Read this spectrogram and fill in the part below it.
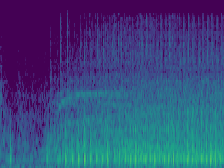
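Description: A sewing machine stitches with a fast, steady rattle.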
